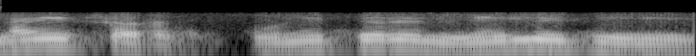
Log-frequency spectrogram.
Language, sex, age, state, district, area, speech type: Marathi, male, 45-60, Maharashtra, Akola, rural, conversation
